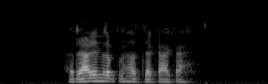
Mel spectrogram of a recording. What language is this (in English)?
Nepali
